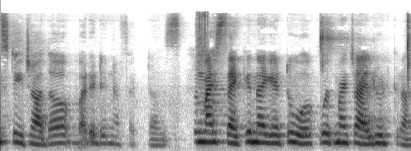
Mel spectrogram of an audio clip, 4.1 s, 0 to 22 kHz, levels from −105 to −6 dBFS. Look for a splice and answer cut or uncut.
cut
